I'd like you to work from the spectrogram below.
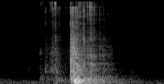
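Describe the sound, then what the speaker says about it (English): The door of a rust-free 1946 Chevrolet farm truck swings and shuts with one solid close thunk and no rattle, then fades into quiet. "No door sag or rattles or anything when you shut them"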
